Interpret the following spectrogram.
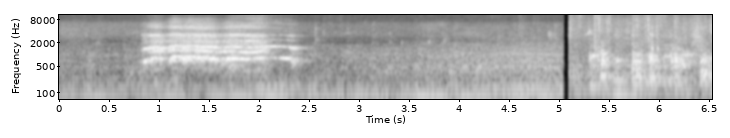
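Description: A rooster crows once, a single call of about a second and a half starting about a second in. Near the end come scattered light clicks and rustles.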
